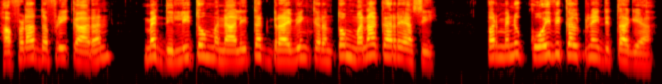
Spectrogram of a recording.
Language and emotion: Punjabi, disgusted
